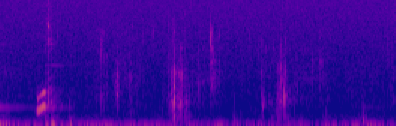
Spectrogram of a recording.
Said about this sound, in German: Erstmal einen Schluck Wasser trinken.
